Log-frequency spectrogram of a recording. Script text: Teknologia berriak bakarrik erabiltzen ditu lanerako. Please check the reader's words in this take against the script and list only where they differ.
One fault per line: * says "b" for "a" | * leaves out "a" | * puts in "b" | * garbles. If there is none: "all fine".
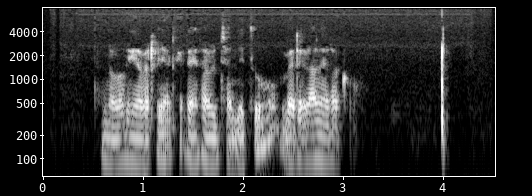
* says "ere" for "bakarrik"
* puts in "bere"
